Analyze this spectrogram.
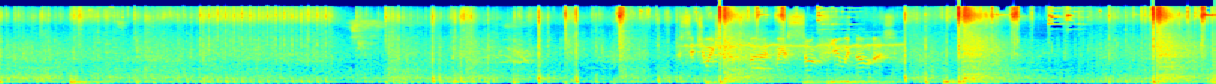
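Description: Gunshots crack and boom, echoing off the walls.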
